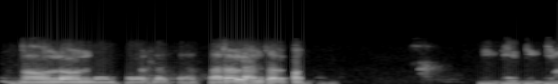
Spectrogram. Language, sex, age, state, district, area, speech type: Telugu, male, 18-30, Andhra Pradesh, Kadapa, rural, conversation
